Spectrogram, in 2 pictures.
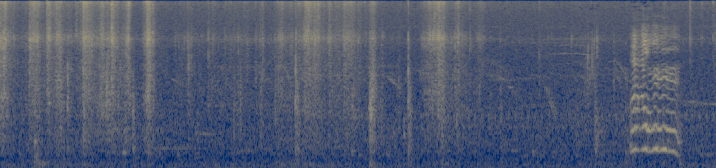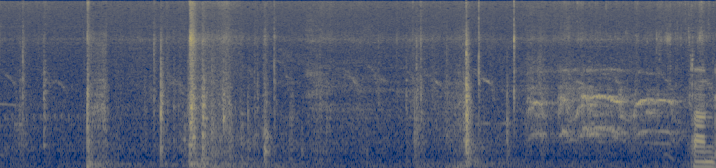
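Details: Goat kid, near its mother, learning to stand, gives a brief quavering bleat midway. A fainter harmonic call follows near the end, amid rustling, knocks and a man talking in Indonesian about the mother's curved horns.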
